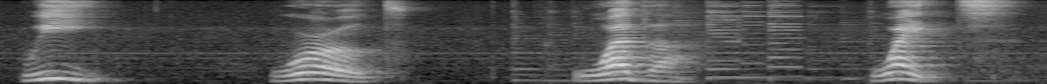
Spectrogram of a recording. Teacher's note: The W sound or labiovelar approximant.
